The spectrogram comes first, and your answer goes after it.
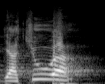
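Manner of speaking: Yachúa with an "a" in the first syllable; Yachúa, opening on "ya", stressed on "chú"; name variant. Shown as a demonstration. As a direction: say Yachúa as "ya-CHU-a". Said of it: "Se lo explico".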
